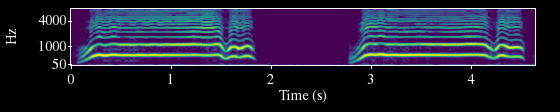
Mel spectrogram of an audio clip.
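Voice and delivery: long, loud, high whooping call. Retold or imitated. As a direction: hold a shrill woo-hoo. Imitating demon's entrance call.

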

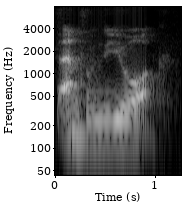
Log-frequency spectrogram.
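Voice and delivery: lightly done New York accent. Shown as a demonstration. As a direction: demonstrate a modest New Yorker accent. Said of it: "No, that's".

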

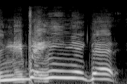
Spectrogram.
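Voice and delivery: high, drawn-out mock crying voice; mocking a sobbing woman, slow and high-pitched; imitating snorting crying. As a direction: squeeze it out as a hammed-up wail. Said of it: "she had this horrible snorting and crying".

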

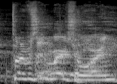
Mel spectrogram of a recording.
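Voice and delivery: loud, high mock sales pitch; hammed-up hard sell; masked elf pitch. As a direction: pile on with an urgent offer.

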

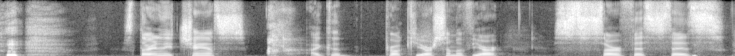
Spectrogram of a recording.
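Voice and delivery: slow, halting mock-formal plea; awkward, weird request. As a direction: hesitate delicately before the euphemism. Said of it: "he doesn't normally sound like that".

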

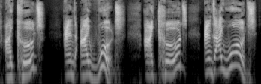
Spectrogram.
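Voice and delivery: high, slow insistent repetition; determined mantra. A narrator's reading. Narrator fighting the voice in his head, insistent mantra. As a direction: steel yourself, repeat it.

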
